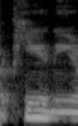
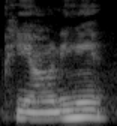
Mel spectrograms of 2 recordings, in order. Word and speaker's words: peony: look we got a peony over here i hear so many people pronounce it like peony and like stuff it's a peony how do you guys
